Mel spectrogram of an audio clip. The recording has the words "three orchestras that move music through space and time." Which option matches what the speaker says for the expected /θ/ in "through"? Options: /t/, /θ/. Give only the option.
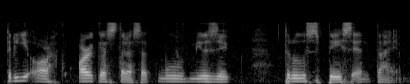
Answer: /t/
